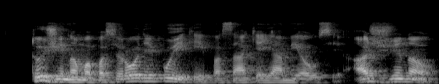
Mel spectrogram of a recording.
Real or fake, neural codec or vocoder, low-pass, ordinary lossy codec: real; none; 7.2 kHz; MP3, 64 kbps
